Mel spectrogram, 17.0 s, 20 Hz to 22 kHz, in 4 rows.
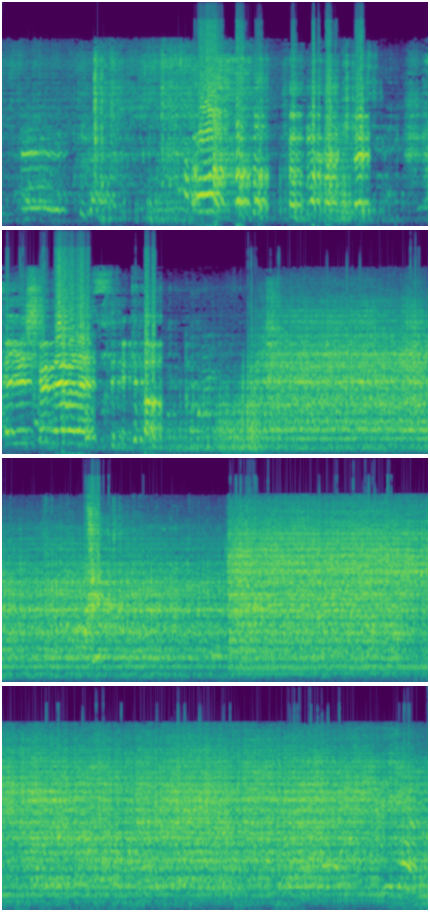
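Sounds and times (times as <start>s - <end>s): engine drone: 0.0s - 17.0s
road noise: 3.6s - 17.0s
quad bike engine in mud: 10.7s - 17.0s.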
